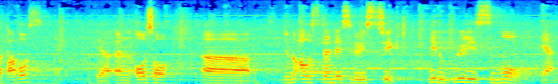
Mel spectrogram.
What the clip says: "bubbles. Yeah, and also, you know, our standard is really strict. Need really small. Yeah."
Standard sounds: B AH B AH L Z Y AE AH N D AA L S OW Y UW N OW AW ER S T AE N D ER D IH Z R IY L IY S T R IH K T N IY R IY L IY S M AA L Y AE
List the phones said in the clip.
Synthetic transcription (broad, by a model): B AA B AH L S Y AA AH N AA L S OW Y UW N OW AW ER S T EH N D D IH S R IY L IY S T IH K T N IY R IY L IY S M AA L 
